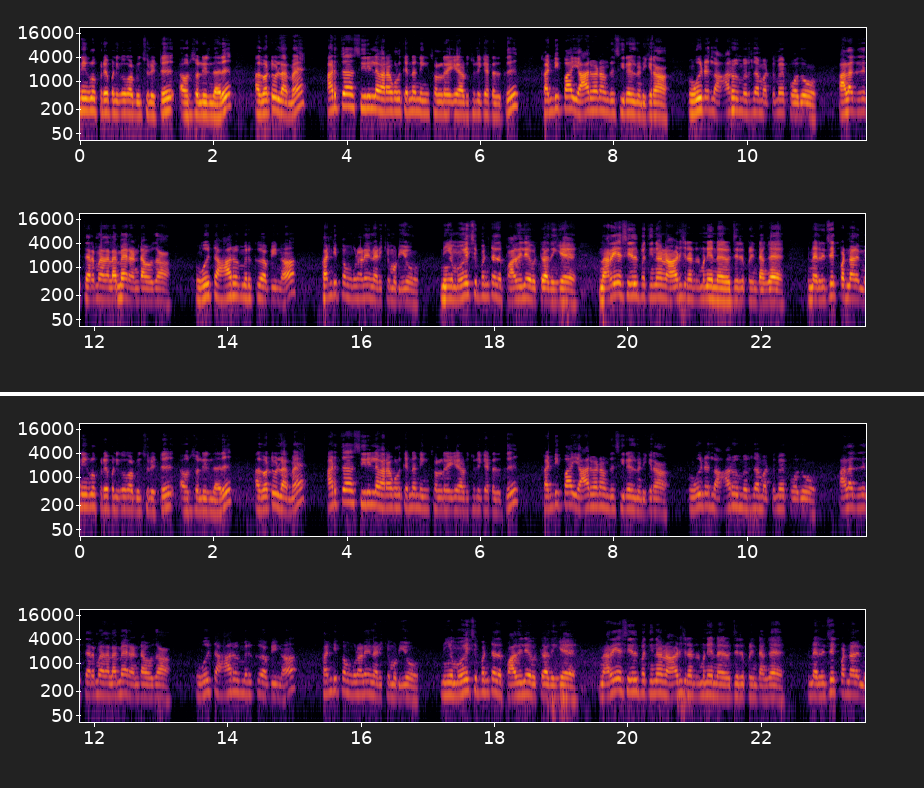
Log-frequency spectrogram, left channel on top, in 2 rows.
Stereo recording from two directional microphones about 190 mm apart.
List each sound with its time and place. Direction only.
0.0 s speech: 30° left (ahead or behind)
2.9 s speech: 20° left (ahead or behind)
7.7 s speech: 10° left (ahead or behind)
8.1 s speech: 30° left (ahead or behind)
9.2 s speech: 60° left (ahead or behind)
